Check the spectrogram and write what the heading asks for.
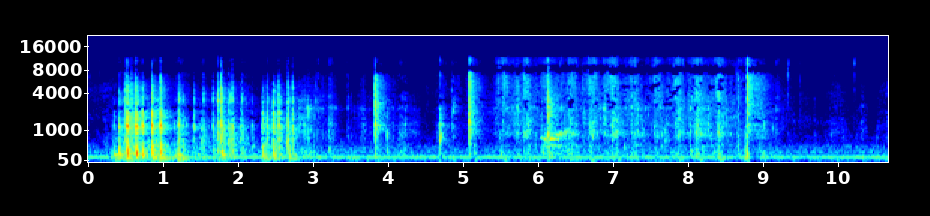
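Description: A spoon clicking and rattling rapidly inside a jar as vinegar and food colouring are stirred, for about two and a half seconds. After that come scattered single knocks and handling noise as a plastic bottle of the coloured vinegar is shaken.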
